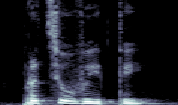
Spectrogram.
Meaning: hardworking, industrious
- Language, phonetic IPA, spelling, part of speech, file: Ukrainian, [prɐt͡sʲɔˈʋɪtei̯], працьовитий, adjective, Uk-працьовитий.ogg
